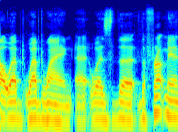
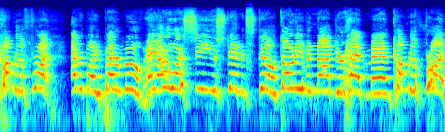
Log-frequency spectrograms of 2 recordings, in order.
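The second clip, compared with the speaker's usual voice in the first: put-on shouted call, higher pitch; 4 dB louder than usual. Retelling how an opening band kept yelling at the crowd: imitating a band yelling at the crowd. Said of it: "This sounds like, uh, [name] doing a [name]".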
